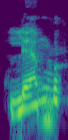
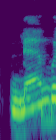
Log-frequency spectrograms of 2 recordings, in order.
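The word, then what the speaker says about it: lamb: लैम्ब, लैम्ब नहीं बोलते, लैम बोलते हैं, लैम।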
